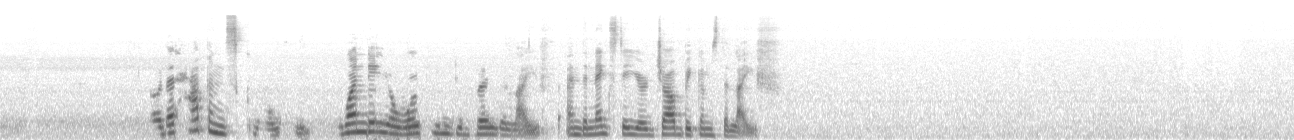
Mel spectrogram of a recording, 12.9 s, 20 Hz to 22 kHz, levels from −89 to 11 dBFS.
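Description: From 0 to 1.48 s, a faint second voice, the other side's voice leaking through, sits roughly 30 dB under the main speech. The likely cause is loudspeaker sound reaching the microphone that the echo canceller failed to remove. On a spectrogram it shows as weak, separate harmonic traces running beneath the stronger speech bands.

Speech suppressed in double talk follows at 1.48 to 1.93 s, dipping around 15 dB. The echo canceller, likely confused by both sides talking at once, pulled down the talker along with the echo. A deeper dip of about 20 dB follows between 2.47 and 3.49 s, covering most of that span. Inside it, brief leaked scraps of the other voice appear at 2.78 to 2.89 s, about 20 dB down, and at 3.24 to 3.32 s, barely there at about 35 dB down. A slight dip of about 5 dB comes at 3.76 to 3.93 s, then another drop of about 15 dB through most of 4.2 to 5.07 s. On the waveform these show as sudden sags in the envelope, and on the spectrogram the speech bands weaken during each dip.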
